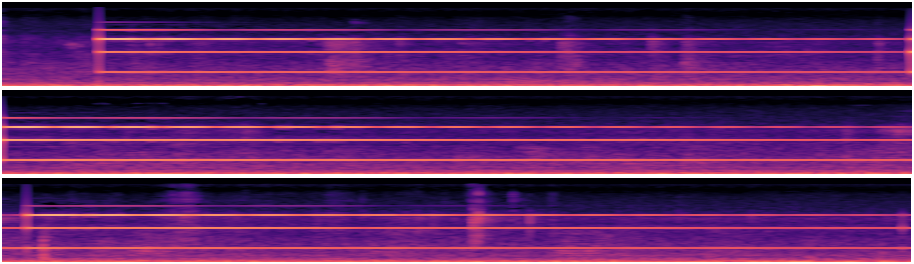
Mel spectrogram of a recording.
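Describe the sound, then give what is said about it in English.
A meditation bell is struck three times at slow, even intervals to mark the end of a meditation session, each clear chime ringing out and sustaining long before the next strike, with no voices and only a faint low hum beneath. “I thought I might beat the announcement, but the bell before the announcement.”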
